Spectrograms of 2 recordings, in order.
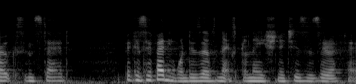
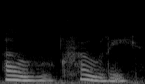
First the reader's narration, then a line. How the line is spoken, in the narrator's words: Aziraphale says softly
